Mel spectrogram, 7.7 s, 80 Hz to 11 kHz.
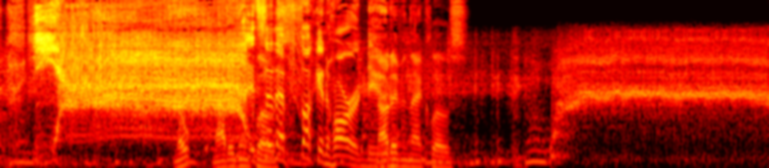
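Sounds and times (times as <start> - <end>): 
person letting out an imitated horror-movie scream: 0.1 - 3.0
speech: 0.2 - 4.8.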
